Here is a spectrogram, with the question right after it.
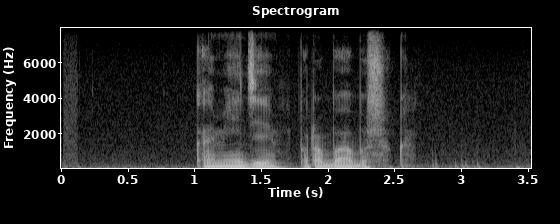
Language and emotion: Russian, neutral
